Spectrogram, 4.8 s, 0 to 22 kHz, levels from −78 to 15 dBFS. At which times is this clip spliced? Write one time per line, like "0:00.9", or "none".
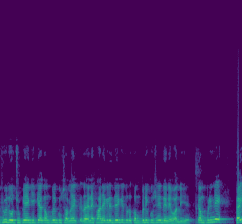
0:03.9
